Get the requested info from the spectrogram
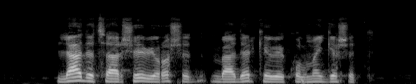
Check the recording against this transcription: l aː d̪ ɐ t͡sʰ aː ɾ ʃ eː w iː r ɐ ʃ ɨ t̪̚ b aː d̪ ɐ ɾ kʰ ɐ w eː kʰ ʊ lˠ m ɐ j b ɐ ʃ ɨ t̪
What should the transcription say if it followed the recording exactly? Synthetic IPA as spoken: l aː d̪ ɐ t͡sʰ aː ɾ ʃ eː w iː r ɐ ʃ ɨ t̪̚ b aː d̪ ɐ ɾ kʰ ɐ w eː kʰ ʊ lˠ m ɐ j ɡ ɐ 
